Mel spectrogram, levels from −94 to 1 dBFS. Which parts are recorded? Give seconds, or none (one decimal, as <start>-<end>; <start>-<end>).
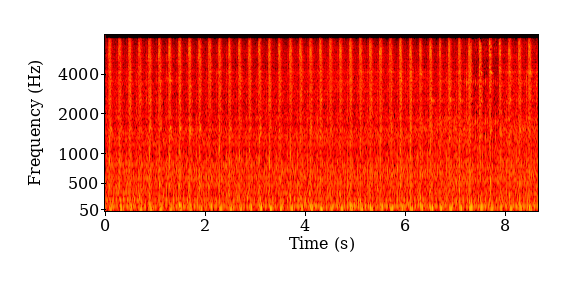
7.3-7.9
